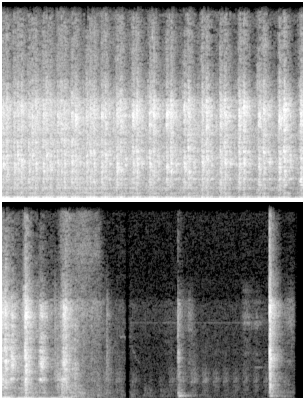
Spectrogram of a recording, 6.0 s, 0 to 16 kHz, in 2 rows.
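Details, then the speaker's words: MG on its first start in 22 years, after points and condenser cleaning, gap check and plugs refitted (spark weak). It catches, runs unevenly at about three beats a second, then dies within four seconds with two clunks. The choke is stuck. "Oops, the engine died. The choke is stuck, so I'm just gonna try to freeze it at some point."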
